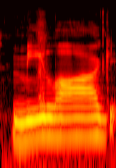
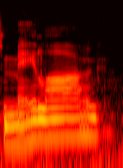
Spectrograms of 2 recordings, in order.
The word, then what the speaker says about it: Melog: Something I would like to bring up, just as a, you know, casual fan of the original show, I do not believe it is pronounced Milog. It is Maylog. Just saying, in the original show. So I just think they read it and it's spelled M-E-L-O-G. So they said Milog and it's Maylog.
